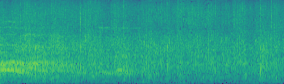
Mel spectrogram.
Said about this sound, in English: How about a big hand for Trey Corley and the Music City Connection tonight? Let's hear it for him.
